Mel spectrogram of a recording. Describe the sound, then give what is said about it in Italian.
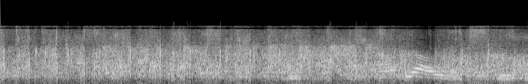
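Steady audience applause at an evening gathering near midnight, thanking someone for the catering, a dense wash of many hands clapping at even loudness throughout, with faint voices mixed in underneath. “Ah vabbè, sei Ursi, applausi.”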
